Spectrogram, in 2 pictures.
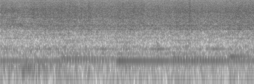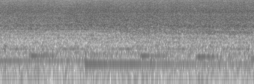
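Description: Seasoned catfish fillets sizzling on a hot ridged griddle over a gas burner: a steady, loud frying hiss.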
